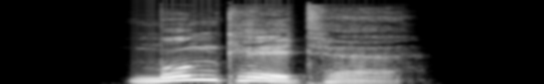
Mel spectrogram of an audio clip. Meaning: inflection of munkeln: 1. first/third-person singular preterite 2. first/third-person singular subjunctive II
- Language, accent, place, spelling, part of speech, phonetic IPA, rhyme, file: German, Germany, Berlin, munkelte, verb, [ˈmʊŋkl̩tə], -ʊŋkl̩tə, De-munkelte.ogg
